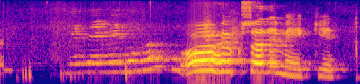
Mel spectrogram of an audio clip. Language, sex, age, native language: Icelandic, female, 10, Icelandic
